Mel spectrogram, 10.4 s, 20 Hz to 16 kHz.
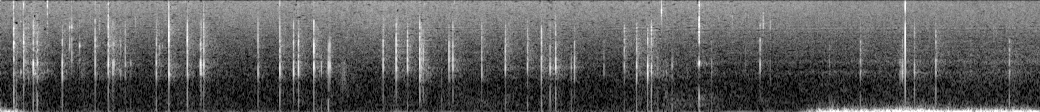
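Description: A glowing hollow plastic galaxy moon lamp, about 15 cm across, is held in one hand while long nails of the other hand scratch and tap its textured surface. Quiet, sharp clicks and scratches repeat at an uneven pace. About two seconds before the end, a loud low rumble rises and holds under the tapping.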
